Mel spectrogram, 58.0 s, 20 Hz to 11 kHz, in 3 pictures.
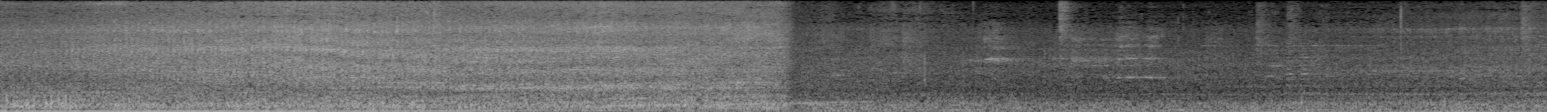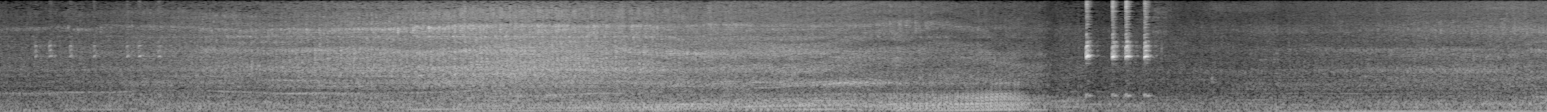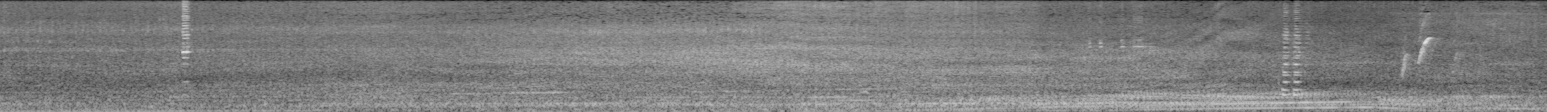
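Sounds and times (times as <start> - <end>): bus engines pulling away: 0.0 - 58.0
horn toots: 40.9 - 41.2, 54.6 - 55.2.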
